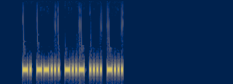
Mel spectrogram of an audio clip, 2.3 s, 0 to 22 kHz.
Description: Morse code, heard as a keyed tone, about 65 wpm, 700 Hz. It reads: N7XHB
